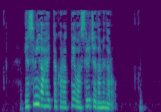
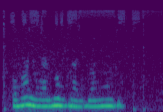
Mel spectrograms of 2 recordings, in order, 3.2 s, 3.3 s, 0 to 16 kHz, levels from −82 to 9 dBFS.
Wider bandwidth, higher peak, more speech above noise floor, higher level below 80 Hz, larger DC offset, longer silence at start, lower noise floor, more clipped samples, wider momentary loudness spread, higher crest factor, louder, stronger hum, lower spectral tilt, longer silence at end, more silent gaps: about the same, 11.5 kHz vs 11.5 kHz; first, -4 dBFS vs -16 dBFS; second, 27 dB vs 33 dB; about the same, -60 dBFS vs -64 dBFS; neither; first, 0.5 s vs 0.05 s; second, -49 dBFS vs -60 dBFS; neither; about the same, 10 LU vs 9 LU; first, 20 dB vs 12 dB; first, -21 LUFS vs -28 LUFS; neither; second, -3 dB/octave vs -8.5 dB/octave; second, 0.4 s vs 0.55 s; neither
